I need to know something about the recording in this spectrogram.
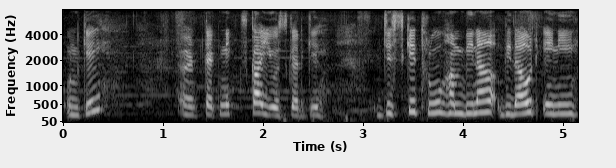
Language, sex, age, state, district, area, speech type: Hindi, female, 18-30, Uttar Pradesh, Chandauli, rural, spontaneous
